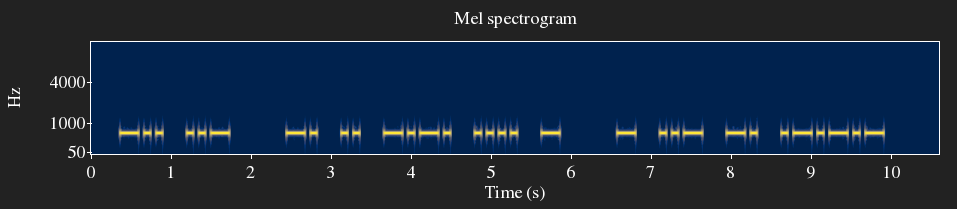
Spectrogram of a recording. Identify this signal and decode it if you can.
Morse code, heard as a keyed tone, about 16 wpm, 700 Hz. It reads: DU NICHT TUN.
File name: Morsekurs / Witze / Witz 29. August 17, Tempo 70 F80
